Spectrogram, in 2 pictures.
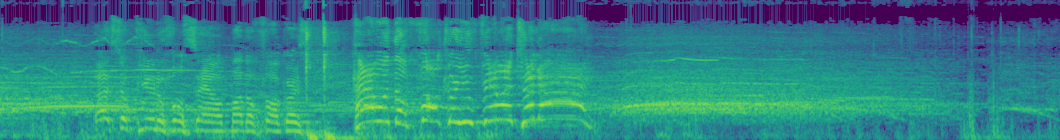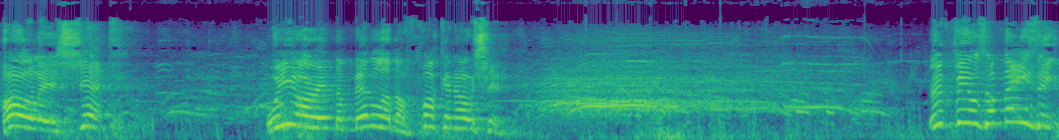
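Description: A man speaks loudly to the crowd through a loudspeaker system.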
